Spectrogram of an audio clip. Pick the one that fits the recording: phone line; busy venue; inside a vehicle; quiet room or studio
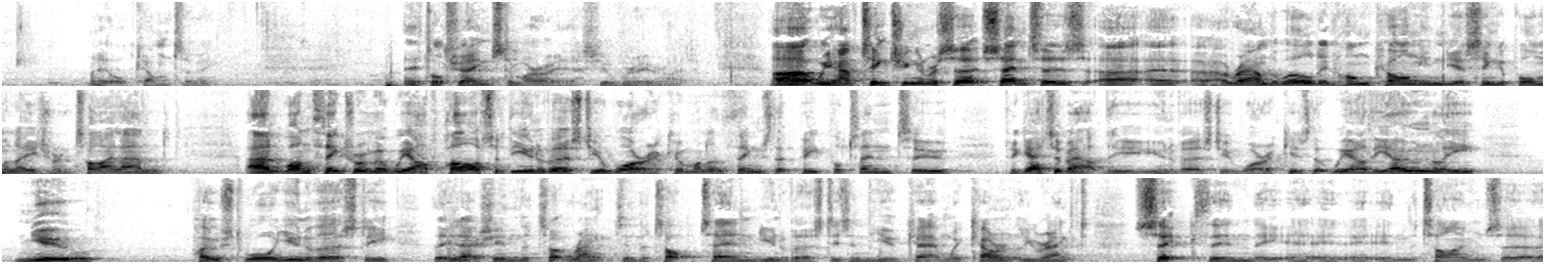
busy venue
